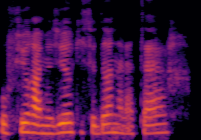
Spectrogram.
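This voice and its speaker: A woman guiding a yoga nidra relaxation as its teacher, in gentle, unhurried phrases with long pauses. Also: fairly low pitch, level tone, dry recording. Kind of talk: guided meditation, slow soothing instruction.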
